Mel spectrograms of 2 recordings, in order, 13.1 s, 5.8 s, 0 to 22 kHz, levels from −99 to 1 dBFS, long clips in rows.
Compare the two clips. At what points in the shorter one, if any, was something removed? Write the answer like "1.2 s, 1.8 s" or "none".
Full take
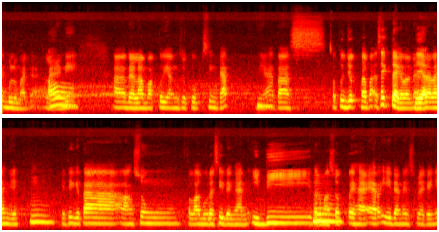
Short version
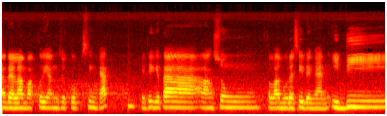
1.9 s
